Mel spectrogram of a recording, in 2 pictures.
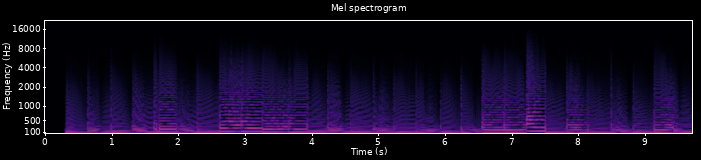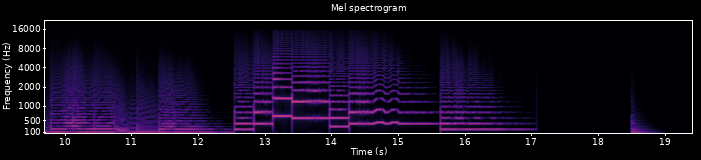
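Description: Korg monologue monophonic analogue synthesizer playing a patch: a busy, rhythmic run of deep bass notes, then after about twelve seconds higher held notes with vibrato, stopping shortly before the end.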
